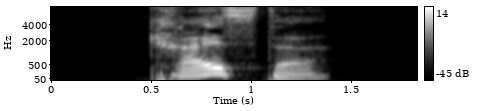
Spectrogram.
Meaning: inflection of kreißen: 1. first/third-person singular preterite 2. first/third-person singular subjunctive II
- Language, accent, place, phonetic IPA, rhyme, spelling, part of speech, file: German, Germany, Berlin, [ˈkʁaɪ̯stə], -aɪ̯stə, kreißte, verb, De-kreißte.ogg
